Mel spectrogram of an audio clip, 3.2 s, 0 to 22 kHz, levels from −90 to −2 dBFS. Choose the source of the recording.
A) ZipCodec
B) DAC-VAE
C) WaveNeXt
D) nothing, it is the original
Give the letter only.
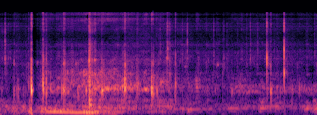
B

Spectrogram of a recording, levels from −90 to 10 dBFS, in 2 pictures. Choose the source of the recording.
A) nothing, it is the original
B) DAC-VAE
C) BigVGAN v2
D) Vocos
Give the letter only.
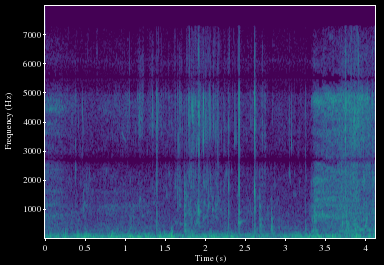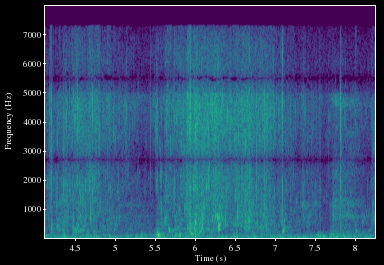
A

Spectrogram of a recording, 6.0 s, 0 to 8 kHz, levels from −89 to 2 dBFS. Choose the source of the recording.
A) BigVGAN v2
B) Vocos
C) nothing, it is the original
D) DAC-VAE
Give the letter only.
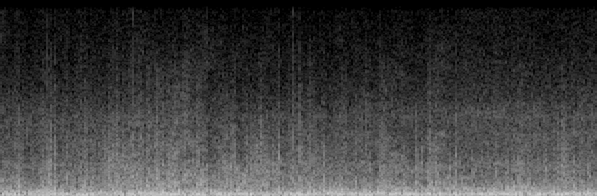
D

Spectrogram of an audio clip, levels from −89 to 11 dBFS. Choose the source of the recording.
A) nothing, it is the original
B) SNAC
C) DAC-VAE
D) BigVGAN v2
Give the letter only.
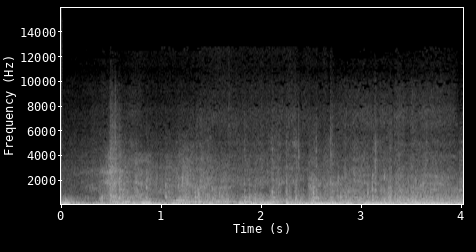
C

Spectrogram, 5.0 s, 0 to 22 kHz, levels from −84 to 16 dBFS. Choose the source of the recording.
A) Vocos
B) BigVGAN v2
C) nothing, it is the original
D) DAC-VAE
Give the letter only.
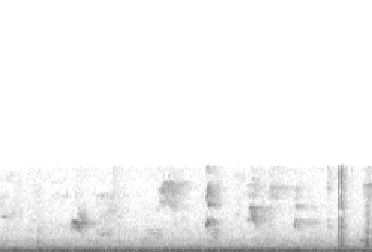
C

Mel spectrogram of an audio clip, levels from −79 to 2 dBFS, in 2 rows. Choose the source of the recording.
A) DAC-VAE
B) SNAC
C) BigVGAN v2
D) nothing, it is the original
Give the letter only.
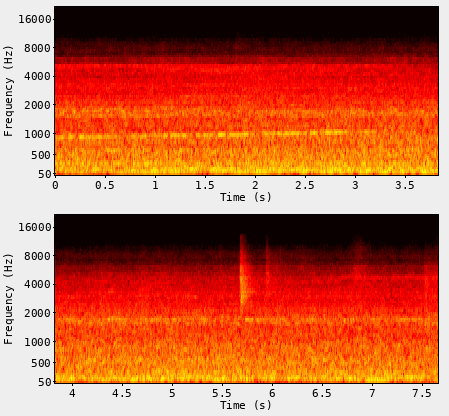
A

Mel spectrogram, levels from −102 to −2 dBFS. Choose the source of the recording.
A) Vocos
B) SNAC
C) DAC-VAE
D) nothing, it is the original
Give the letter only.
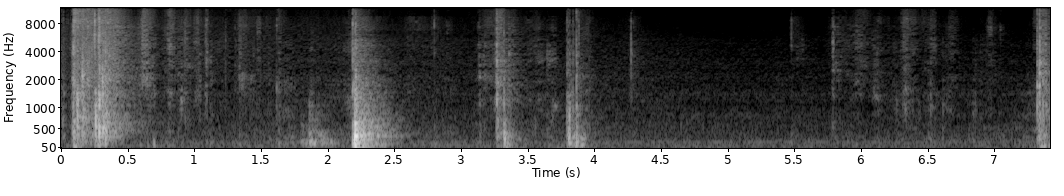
D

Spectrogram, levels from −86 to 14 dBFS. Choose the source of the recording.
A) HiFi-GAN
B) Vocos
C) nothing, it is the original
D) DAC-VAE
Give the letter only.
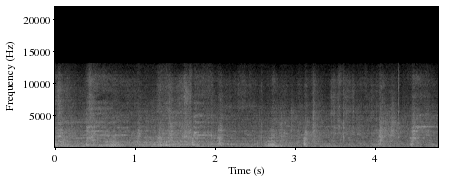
D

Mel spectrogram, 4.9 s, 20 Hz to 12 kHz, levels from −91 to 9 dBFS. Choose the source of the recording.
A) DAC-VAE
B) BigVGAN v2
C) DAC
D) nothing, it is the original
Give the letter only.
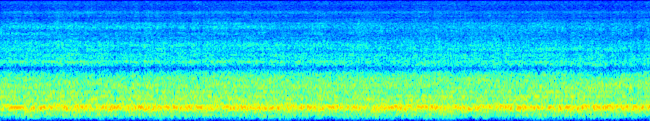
A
